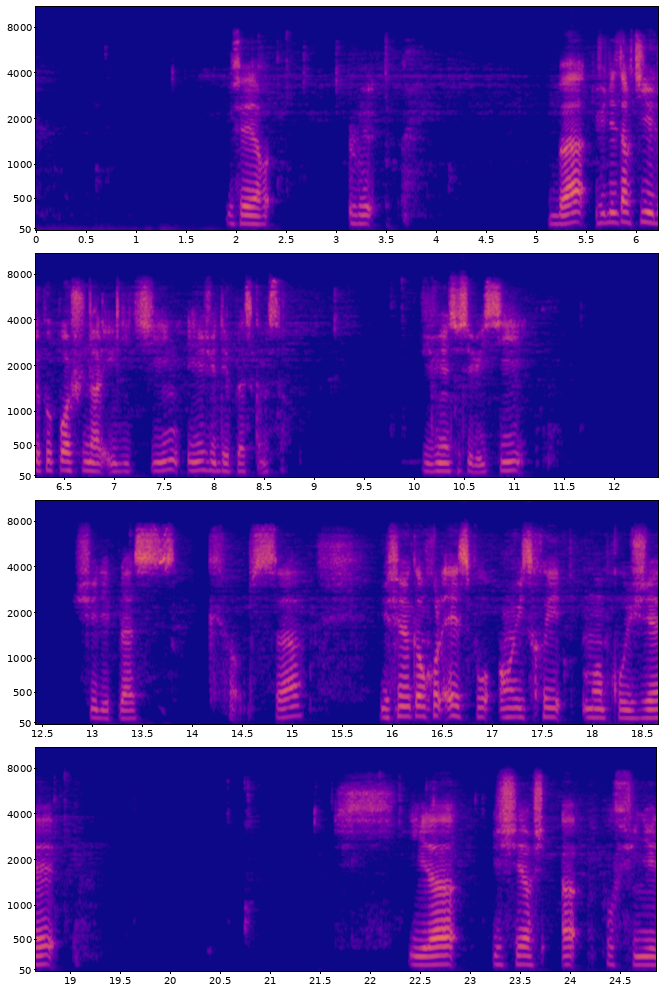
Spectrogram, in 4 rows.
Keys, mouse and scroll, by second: 0.7-1.7 middle drag, 1.7-2.1 scroll down 2, 2.4 right click, 2.7 middle click, 3.5 KP_3, 4.2-4.7 scroll up 1, 5.8 click, 7.0-8.7 drag, 8.7-9.8 middle drag, 9.8 right click, 10.4 KP_3, 11.7-14.6 drag, 14.6 ctrl+z, 16.0 ctrl+s, 17.8-18.9 middle drag, 18.9 right click, 19.7-20.8 drag, 20.8-22.0 middle drag, 22.0 right click, 22.3 middle click, 23.1-24.8 drag.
